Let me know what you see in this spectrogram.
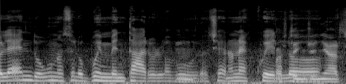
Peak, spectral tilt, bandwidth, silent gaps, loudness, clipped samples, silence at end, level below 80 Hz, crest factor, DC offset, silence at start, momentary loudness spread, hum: -6 dBFS; -6.5 dB/octave; 16 kHz; none; -21 LUFS; under 0.1%; 0 s; -36 dBFS; 14 dB; under 0.1%; 0 s; 6 LU; none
